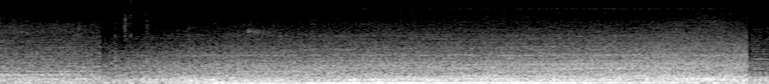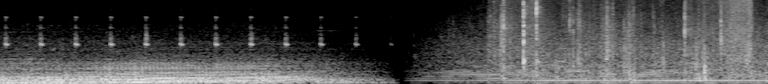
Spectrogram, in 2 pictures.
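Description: Low rumble of a car's engine and road noise heard inside the cabin. It changes after about seven seconds to a steady ticking about four times a second. Near the end comes a low steady hum with a few sharp clicks.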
